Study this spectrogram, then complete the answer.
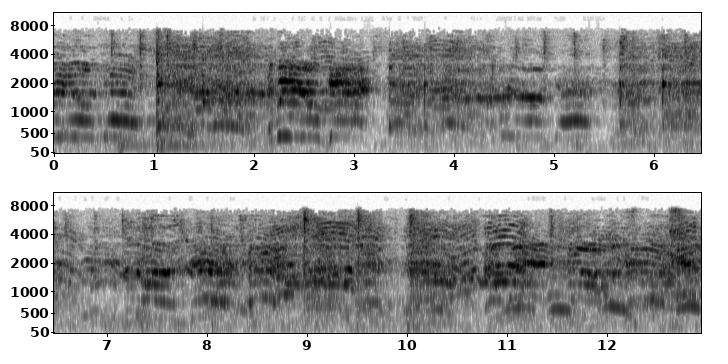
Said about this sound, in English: All right, so the point is, this guy is trying to get past this crowd of tenants, people, to go in to file his eviction, and they won't let him.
